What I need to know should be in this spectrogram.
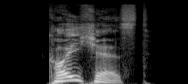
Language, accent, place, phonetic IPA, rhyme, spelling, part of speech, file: German, Germany, Berlin, [ˈkɔɪ̯çəst], -ɔɪ̯çəst, keuchest, verb, De-keuchest.ogg
- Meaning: second-person singular subjunctive I of keuchen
